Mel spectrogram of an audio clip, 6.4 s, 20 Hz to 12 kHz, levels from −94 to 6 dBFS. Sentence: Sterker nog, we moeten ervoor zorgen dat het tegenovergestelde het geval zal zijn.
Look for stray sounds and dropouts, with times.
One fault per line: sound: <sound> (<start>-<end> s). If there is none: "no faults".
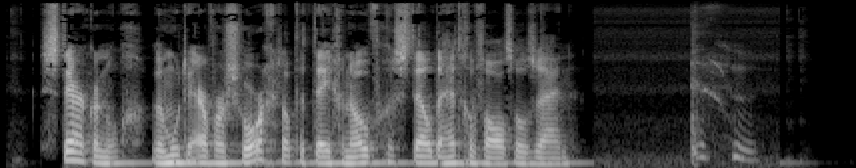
sound: cough (5.2-5.7 s)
